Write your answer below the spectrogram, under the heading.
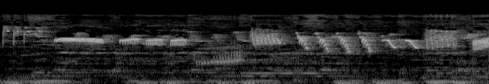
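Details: Asian pied starling singing energetically: steady high whistled notes, a harsh buzzy burst, then a quick series of repeated short chirps and a closing whistle, all in a busy unbroken stream.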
